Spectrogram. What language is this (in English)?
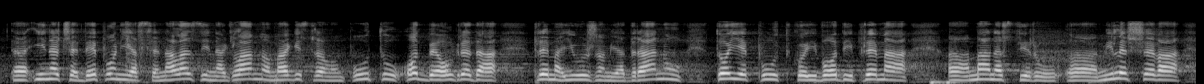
Serbian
